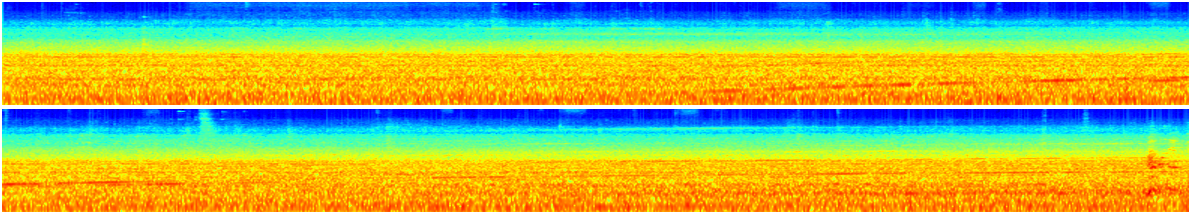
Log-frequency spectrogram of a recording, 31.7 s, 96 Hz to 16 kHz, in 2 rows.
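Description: Odakyu 2000 series electric train heard from inside the carriage, pulling away from a station. Its traction-motor whine climbs steadily in pitch from about a third of the way in as the train gathers speed, over a steady running rumble.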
